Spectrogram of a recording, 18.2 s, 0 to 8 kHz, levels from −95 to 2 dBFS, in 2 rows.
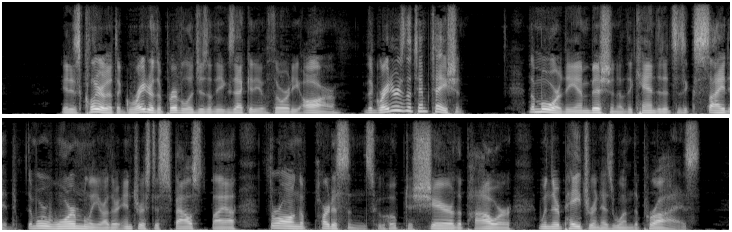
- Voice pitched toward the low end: Yes, low, 125 Hz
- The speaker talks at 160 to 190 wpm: Yes, average, 170 wpm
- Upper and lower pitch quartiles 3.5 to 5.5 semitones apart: Yes, average, 4.0 semitones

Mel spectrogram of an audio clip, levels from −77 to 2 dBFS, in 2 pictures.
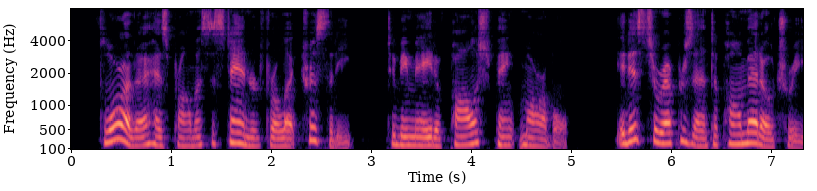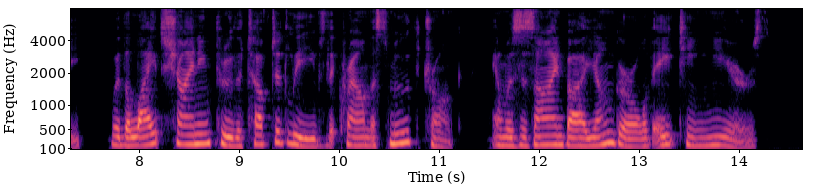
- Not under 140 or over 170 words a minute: No, average, 180 wpm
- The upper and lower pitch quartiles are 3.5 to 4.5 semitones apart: Yes, average, 4.1 semitones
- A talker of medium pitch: Yes, medium, 180 Hz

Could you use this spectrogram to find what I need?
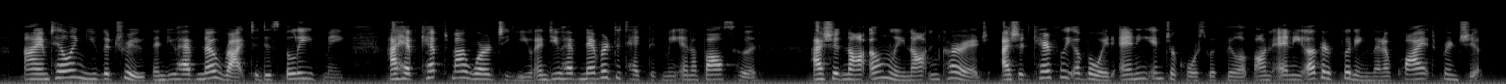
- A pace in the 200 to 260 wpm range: Yes, fast, 205 wpm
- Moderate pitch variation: Yes, average, 4.7 semitones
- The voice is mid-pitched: No, high, 235 Hz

